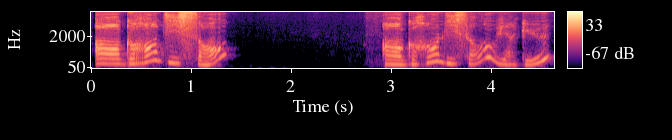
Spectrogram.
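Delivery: chunks repeated, punctuation read out; slow dictation. Shown as a demonstration. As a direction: dictate it slowly for note-taking. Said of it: "Je répète tout le texte".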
